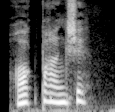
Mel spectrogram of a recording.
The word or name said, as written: rockbranche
